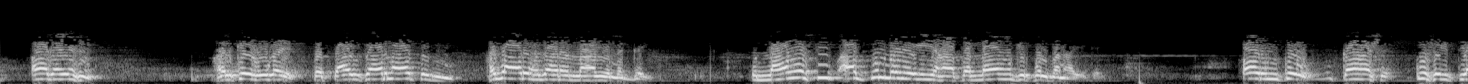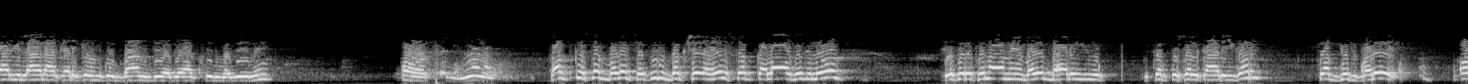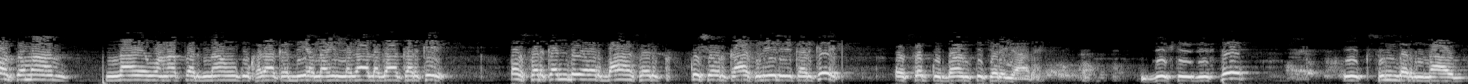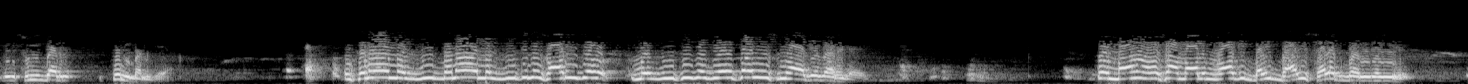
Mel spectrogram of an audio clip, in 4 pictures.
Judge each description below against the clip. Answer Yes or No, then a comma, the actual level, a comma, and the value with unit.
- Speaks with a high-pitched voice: Yes, very high, 265 Hz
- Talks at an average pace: Yes, average, 125 wpm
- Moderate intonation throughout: No, wide, 6.8 semitones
